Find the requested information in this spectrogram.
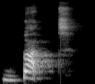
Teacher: so it's the stressed version of the schwa okay so it is used in stressed syllables so it's a · more stress it's a longer sound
